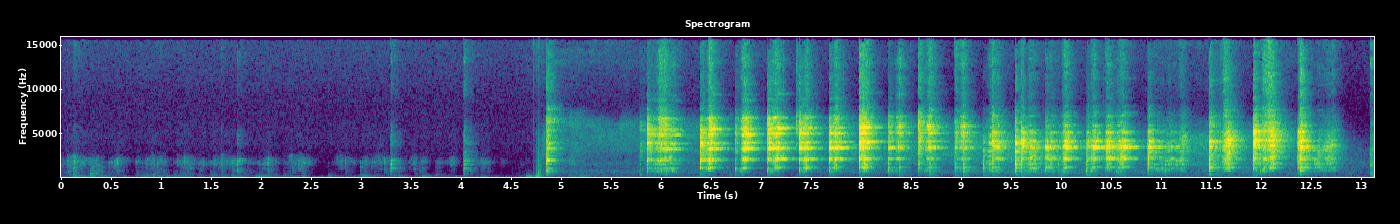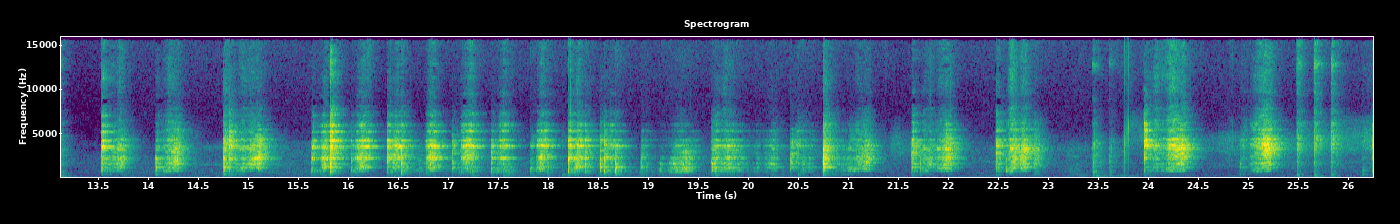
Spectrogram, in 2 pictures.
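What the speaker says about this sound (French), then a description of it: "nous allons mettre le chocolat fondu, refroidi. Alors vous tournez bien." Spoon scraping and clinking rhythmically against a bowl while melted, cooled chocolate is stirred into chocolate fondant batter, quiet at first, then busy steady strokes close by.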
